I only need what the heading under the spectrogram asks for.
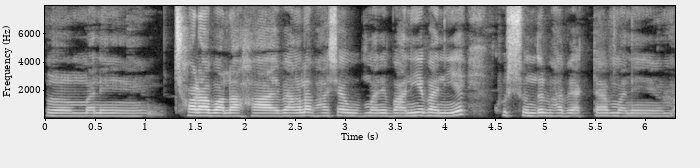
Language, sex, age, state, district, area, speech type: Bengali, female, 30-45, West Bengal, Dakshin Dinajpur, urban, spontaneous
